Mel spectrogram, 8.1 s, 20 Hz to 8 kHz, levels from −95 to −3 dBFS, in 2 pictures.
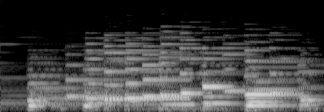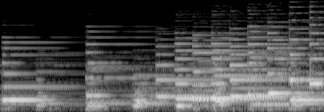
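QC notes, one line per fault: Throughout: noise suppressor applied to music or sounds. A speech-oriented suppressor stays engaged across the whole clip and treats sustained, steady content as background noise, pulling it down while sharper onsets pass. The gain it takes away swings by roughly 10 dB, so level rises and falls with the material rather than holding steady, giving an audible pumping, thinning quality. The call-style band limit, with nothing above 8 kHz, is the normal microphone path, not part of this fault.
0.0–1.05 s, 3.62–4.08 s, 4.6–5.13 s, 5.34–5.74 s: sound cut by the noise suppressor. In each window the suppressor judges held or decaying sound to be noise and attenuates it harder than the surrounding audio. The deepest drops are about 17 dB in the first and third windows, and about 12 dB and 11 dB in the second and fourth. Over a little under a second at the start and half a second or less in each later window, sustained parts sink and tails are clipped short while transients still get through.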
